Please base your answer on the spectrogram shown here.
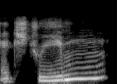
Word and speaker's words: extreme: Even if you hear M as the last song, extreme, the E is there. The E is silent.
